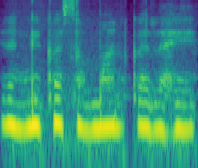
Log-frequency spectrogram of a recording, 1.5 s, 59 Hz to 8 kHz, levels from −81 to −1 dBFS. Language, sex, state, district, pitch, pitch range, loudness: Hindi, female, Uttar Pradesh, Jyotiba Phule Nagar, 200 Hz, 195-210 Hz, -14 LUFS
